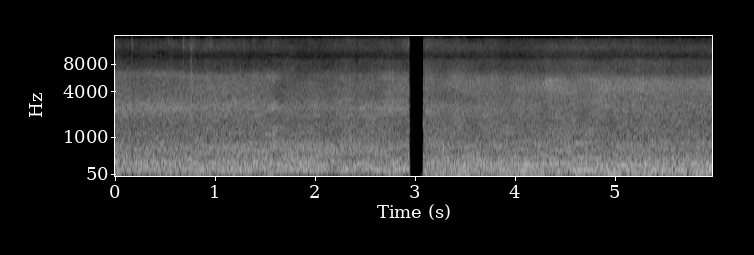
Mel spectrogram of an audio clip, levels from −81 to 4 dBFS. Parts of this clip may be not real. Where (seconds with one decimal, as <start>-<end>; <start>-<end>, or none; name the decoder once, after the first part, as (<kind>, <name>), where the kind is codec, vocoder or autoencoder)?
1.4-5.0 (codec, DAC)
